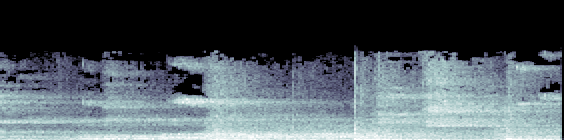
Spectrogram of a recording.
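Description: Basketball bouncing on a hardwood gym floor, with two sharp bounces, one a little under three seconds in and one near the end.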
